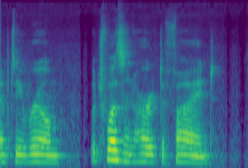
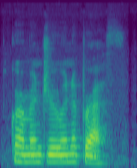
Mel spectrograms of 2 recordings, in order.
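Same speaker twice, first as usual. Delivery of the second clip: ordinary delivery, nothing marked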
